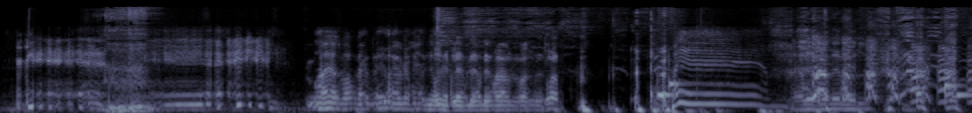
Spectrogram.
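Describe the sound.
A person imitates a goat during a game of animal karaoke, giving several nasal, wavering bleats in a row with a shaky, vibrato-like quality, loud and separated by short pauses.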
